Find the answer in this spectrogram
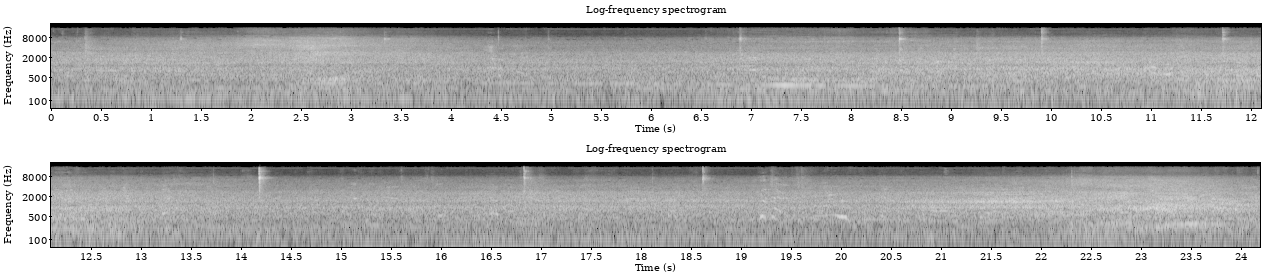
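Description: Steady road traffic at a roadside bus stop, with a city bus's engine running close by in the first several seconds. Its note slides lower about five to eight seconds in.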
